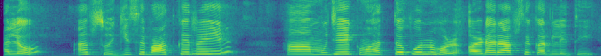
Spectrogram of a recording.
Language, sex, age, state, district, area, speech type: Hindi, female, 60+, Rajasthan, Jodhpur, rural, spontaneous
